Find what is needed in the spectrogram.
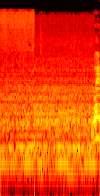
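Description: A steady low hum from kitchen appliances running, with no change in pitch; a man's voice comes in at the very end.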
